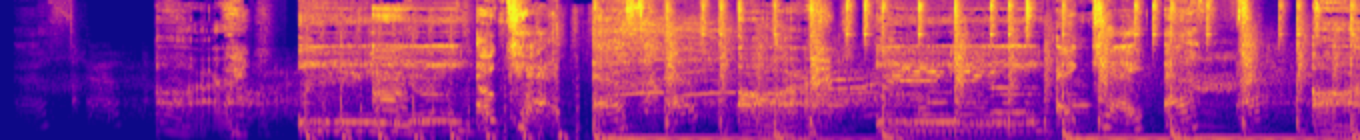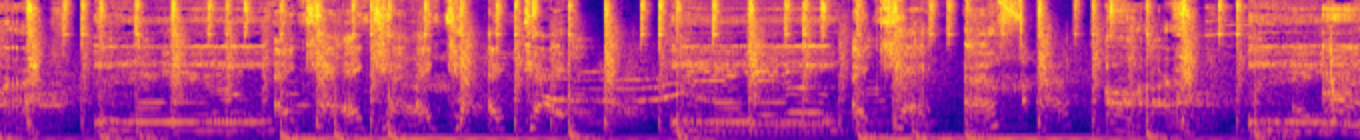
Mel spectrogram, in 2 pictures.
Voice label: Acapella In Out 133Bpm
